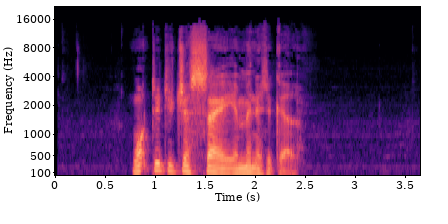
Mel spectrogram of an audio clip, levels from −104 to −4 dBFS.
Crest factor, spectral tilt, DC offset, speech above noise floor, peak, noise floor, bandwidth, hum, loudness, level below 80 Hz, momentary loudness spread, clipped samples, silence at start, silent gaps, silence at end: 20 dB; -4.5 dB/octave; under 0.1%; 47 dB; -6 dBFS; -70 dBFS; 14.5 kHz; none; -23 LUFS; -56 dBFS; 14 LU; under 0.1%; 0.8 s; none; 1.2 s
